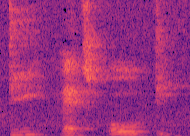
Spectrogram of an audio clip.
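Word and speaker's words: THOT: So, this thing we are going to do is the word T-H-O-T. But it's that last T is silent. It's like Tho. Okay, when you do the Tho, the tongue, you should notice the tongue.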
